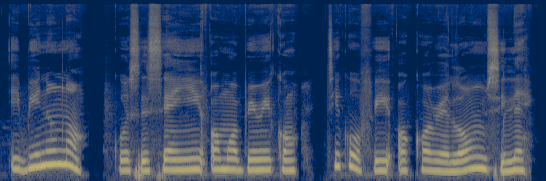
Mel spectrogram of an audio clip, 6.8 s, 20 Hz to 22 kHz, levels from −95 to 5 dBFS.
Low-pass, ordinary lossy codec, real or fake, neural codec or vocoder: none; none; real; none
